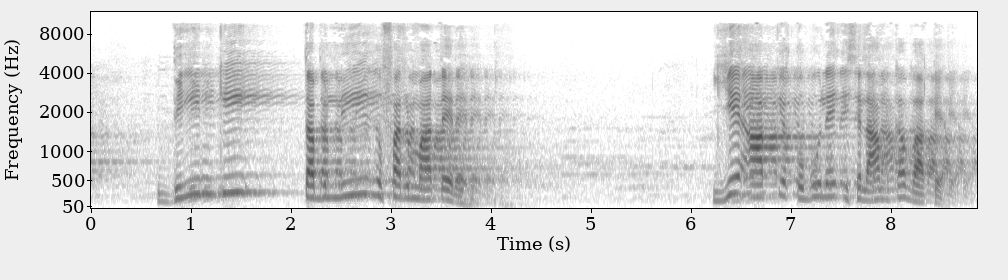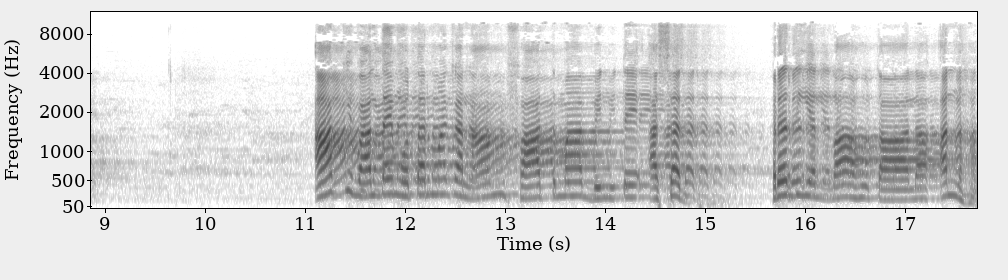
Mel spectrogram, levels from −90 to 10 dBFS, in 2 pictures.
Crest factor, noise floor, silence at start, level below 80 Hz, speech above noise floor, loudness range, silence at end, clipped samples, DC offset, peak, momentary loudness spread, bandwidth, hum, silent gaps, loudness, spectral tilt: 22 dB; -66 dBFS; 0 s; -80 dBFS; 37 dB; 9 LU; 0 s; under 0.1%; under 0.1%; -8 dBFS; 15 LU; 10.5 kHz; none; none; -28 LUFS; -2.5 dB/octave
